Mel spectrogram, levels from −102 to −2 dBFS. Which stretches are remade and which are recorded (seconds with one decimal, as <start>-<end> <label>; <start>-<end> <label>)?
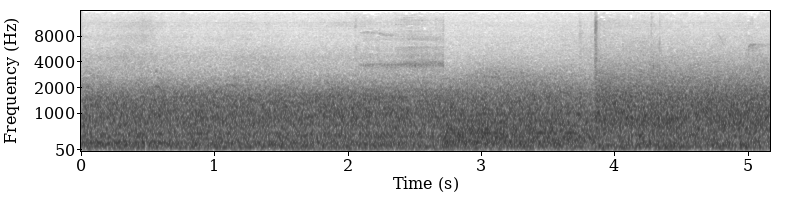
0.0-2.3 remade; 2.3-4.1 recorded; 4.1-5.2 remade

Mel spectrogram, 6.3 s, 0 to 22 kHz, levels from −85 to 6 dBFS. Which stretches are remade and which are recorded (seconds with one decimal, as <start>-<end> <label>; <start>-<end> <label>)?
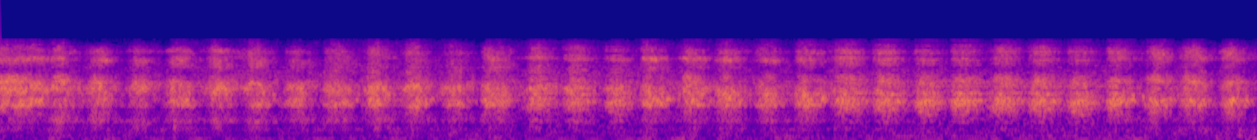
0.0-2.6 remade; 2.6-3.2 recorded; 3.2-4.2 remade; 4.2-5.6 recorded; 5.6-6.3 remade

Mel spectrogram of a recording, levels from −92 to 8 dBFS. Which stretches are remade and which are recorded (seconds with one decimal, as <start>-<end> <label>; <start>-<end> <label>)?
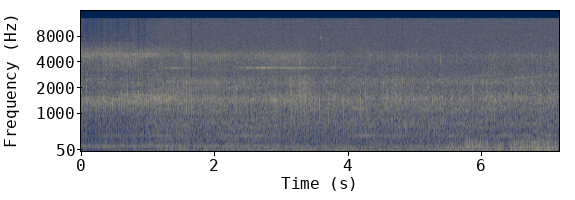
0.0-1.6 recorded; 1.6-2.1 remade; 2.1-2.9 recorded; 2.9-3.5 remade; 3.5-7.2 recorded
